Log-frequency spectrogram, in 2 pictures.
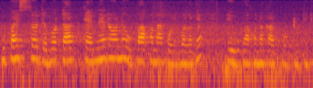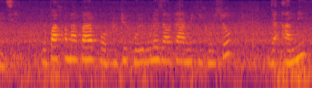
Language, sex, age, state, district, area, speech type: Assamese, female, 60+, Assam, Tinsukia, rural, spontaneous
